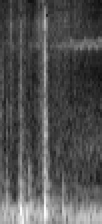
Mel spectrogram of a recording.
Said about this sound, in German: Vor allem, wenn man dann auch noch äh, vorwärts, rückwärts einparken muss. So, habe ich jetzt gemacht. Warum quietscht der Wagen eigentlich so laut? Kann man das hören? Dass der quietscht?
